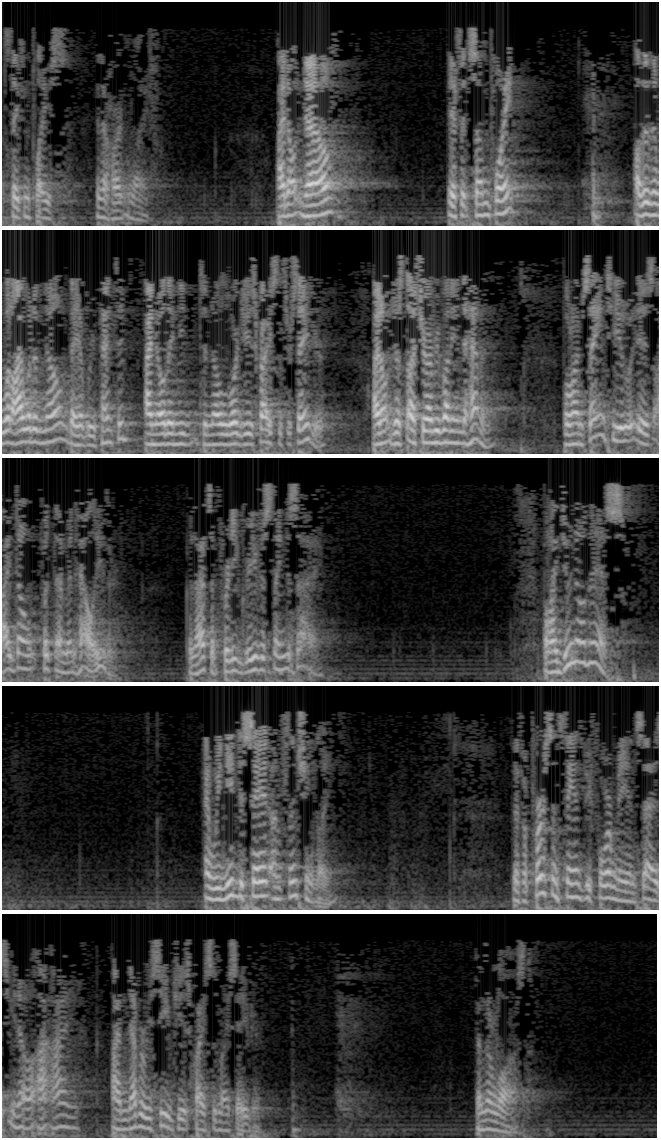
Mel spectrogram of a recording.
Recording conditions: large echoing room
